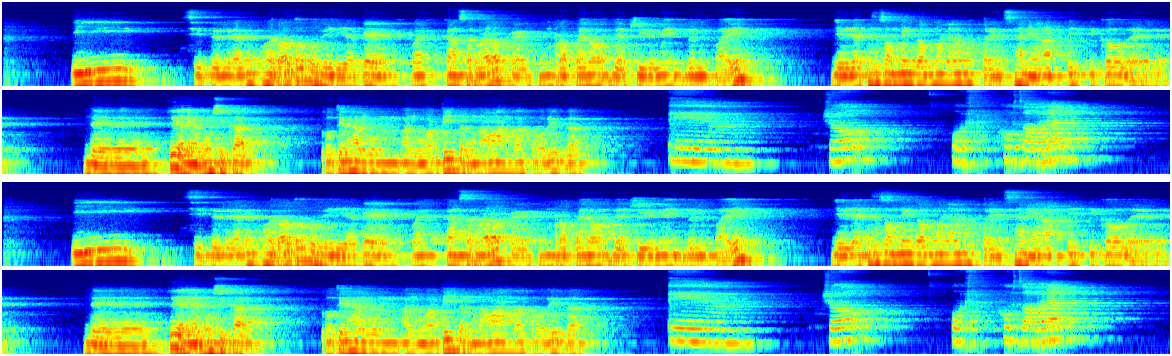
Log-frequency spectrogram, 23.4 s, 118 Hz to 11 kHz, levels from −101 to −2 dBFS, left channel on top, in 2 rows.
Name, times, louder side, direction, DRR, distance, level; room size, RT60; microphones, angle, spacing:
voice 1, 0.7-1.3 1.9-7.5 8.3-11.7 12.5-14.2 14.9-17.5, left 1 dB, 10° left, -3 dB, 0.3 m, -25 dB
voice 2, 18.3-19.1 19.9-20.3 21.2-22.3, right 2 dB, 55° right, -6 dB, 1.9 m, -32 dB
7.1 x 5.3 x 2.9 m, 1.2 s
head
